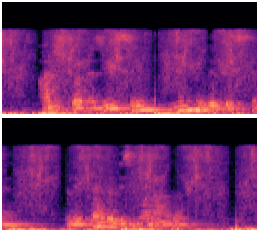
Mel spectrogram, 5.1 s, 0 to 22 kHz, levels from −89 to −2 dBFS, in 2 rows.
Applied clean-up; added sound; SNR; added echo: none; Hands; -2 dB; reverberation time 0.6 s.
